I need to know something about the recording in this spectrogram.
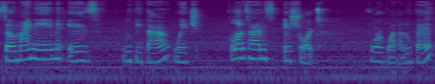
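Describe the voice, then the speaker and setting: A woman's voice: a little high, takes it slowly, creaky, rough recording. A woman in her twenties from San Francisco, chatting upbeat and casually as she answers viewer questions in her own vlog, with some fillers and restarts. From San Francisco, USA. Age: 20s. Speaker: vlogger. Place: her bedroom, heater running. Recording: faint heater hum in room.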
